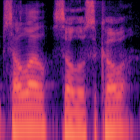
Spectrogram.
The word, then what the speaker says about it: Solo Sikoa: Solo Sikoa.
